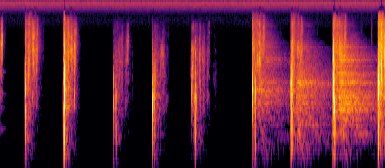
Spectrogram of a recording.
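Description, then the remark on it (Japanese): A woman's footsteps approach in a steady, even rhythm, about ten sharp steps that grow louder and fuller toward the end as they draw near. No one speaks. “違います。女の足音。”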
